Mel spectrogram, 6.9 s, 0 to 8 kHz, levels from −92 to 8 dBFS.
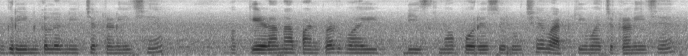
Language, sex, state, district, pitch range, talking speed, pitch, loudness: Gujarati, female, Gujarat, Valsad, 180-190 Hz, 150 wpm, 185 Hz, -19 LUFS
